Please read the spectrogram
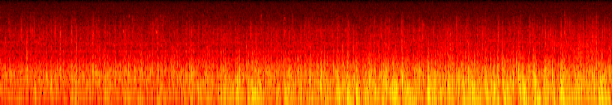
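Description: Hoofbeats of a field of standardbred pacers pulling sulkies as they approach the start: a low rumble of many quick hoof strikes, growing steadily louder.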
